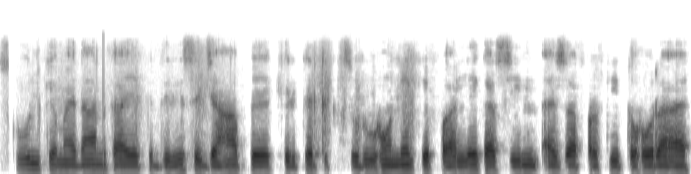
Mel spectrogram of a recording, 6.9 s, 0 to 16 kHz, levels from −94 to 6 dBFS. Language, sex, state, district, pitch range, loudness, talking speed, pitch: Hindi, male, Bihar, Gopalganj, 100-110 Hz, -20 LUFS, 175 wpm, 105 Hz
